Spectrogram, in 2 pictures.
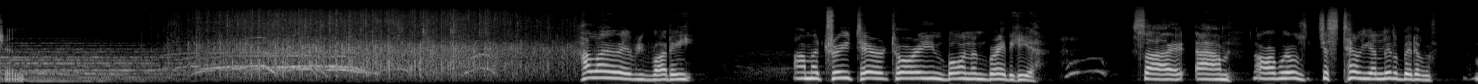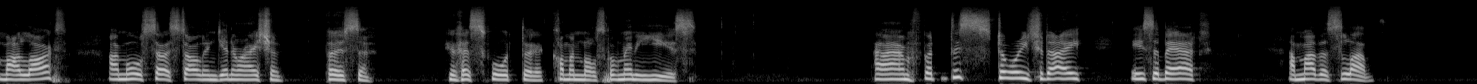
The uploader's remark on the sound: An event held in the northern territory in front of a live audience.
